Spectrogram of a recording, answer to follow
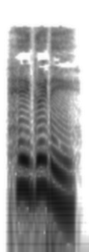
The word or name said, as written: ಹಾಗಡ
